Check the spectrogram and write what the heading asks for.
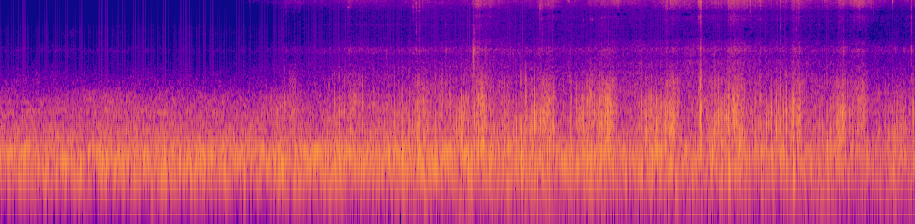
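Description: A metro train pulls into a station with a loud, steady low rumble, joined partway through by rattling clacks and brief metallic squeaks as it rolls in. No one speaks.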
